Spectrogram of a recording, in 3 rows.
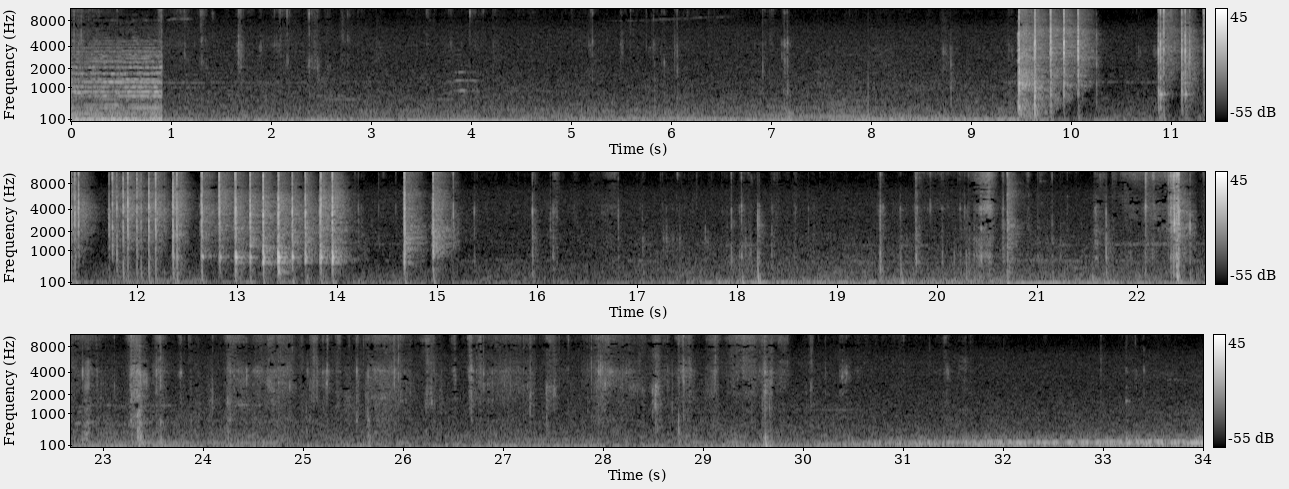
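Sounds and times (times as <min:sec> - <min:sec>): rapid sharp clicks and pops: 0:09.4 - 0:15.3.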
